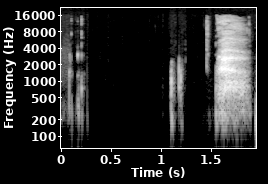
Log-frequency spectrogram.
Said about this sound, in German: Und jetzt, wo es auch so ein bisschen ernster wurde, das Thema, habe ich angefangen, meinen Tee zu schlürfen. Das hat man vielleicht gehört.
